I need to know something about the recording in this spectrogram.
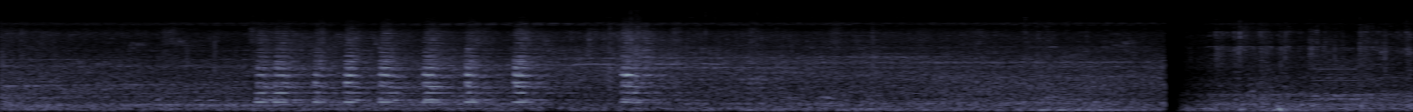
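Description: A vehicle horn tooting in quick repeated short beeps, about seven in two seconds, then one more toot, over steady roadside traffic noise.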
